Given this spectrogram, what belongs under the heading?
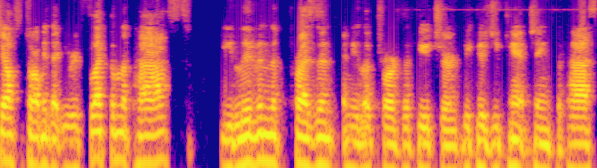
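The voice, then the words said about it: Rural northern New York accent. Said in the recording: “my hick accent's coming out when I talk about my grandma ... the northern New York is coming out”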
